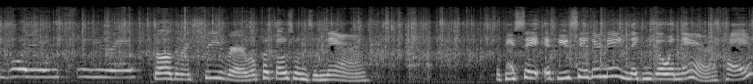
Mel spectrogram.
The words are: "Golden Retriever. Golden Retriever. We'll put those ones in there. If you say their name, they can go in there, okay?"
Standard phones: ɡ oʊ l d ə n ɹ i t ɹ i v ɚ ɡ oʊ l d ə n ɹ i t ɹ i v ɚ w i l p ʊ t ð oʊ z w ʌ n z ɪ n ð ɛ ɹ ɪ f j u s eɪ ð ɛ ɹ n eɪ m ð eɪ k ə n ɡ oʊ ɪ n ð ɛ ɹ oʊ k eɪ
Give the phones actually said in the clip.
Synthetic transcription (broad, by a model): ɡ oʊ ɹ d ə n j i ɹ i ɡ oʊ l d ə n ɹ i t ɹ i v ɚ w i l p ʊ t ð oʊ z w ʌ n z ɪ n ð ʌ ɹ ɪ f j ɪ s eɪ ð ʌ ɹ n eɪ m ð eɪ k n ɡ oʊ ɪ n ð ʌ ɹ oʊ k eɪ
